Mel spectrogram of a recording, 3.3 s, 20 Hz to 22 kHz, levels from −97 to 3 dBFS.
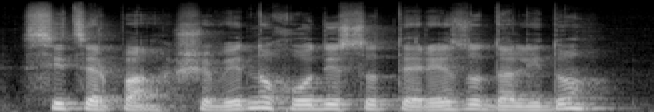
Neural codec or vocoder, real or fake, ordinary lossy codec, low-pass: none; real; none; 19.8 kHz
